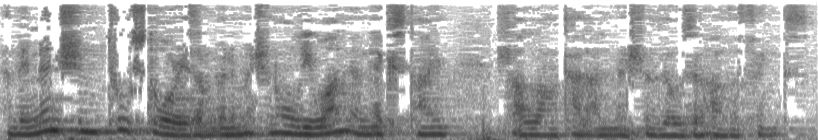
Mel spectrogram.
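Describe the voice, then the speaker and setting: A man teaching a congregation in a mosque, speaking in a measured, halting way with pauses and self-corrections, and putting questions to his listeners. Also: on the high side, creaky, lo-fi sound, crowd noise. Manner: asks the audience questions as he teaches. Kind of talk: Islamic lecture to a congregation. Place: mosque hall.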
